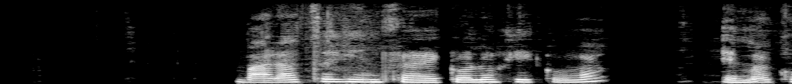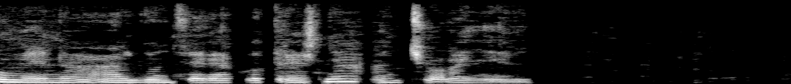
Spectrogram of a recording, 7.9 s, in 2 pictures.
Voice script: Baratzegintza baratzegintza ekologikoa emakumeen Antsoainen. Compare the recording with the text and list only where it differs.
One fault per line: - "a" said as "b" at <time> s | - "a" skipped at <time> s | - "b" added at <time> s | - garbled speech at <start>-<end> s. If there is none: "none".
- "baratzegintza" skipped at 2.1 s
- "ahalduntzerako tresna" added at 4.4 s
